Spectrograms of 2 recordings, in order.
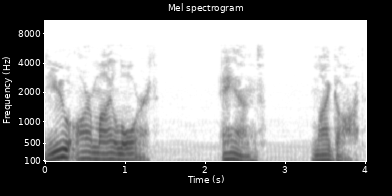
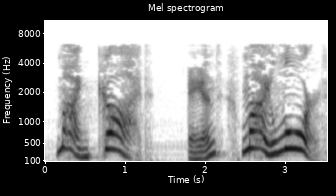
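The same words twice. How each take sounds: First: Slow, soft, low declaration of faith; solemn confession. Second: High mock shout of shock; startled exclamation. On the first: Acted. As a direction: say it softly, pausing with reverence. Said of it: "What Thomas is doing here is he's saying". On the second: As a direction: cry out as if walking in on a fight. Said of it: "And I'm startled by this".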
